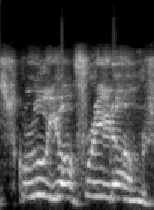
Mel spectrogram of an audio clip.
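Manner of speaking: loud, very high movie-star voice, pitched way up. Joking that she could have acted like Arnold Schwarzenegger: Arnold Schwarzenegger voice. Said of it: "pull a Arnold Schwarzenegger and say".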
